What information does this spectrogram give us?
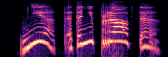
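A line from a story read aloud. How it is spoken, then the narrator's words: Shout. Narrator (Russian): закричала Блодуэн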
